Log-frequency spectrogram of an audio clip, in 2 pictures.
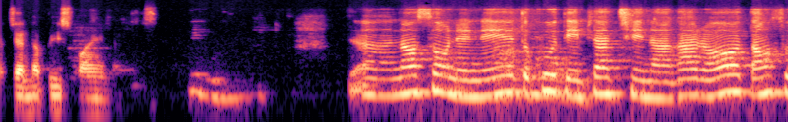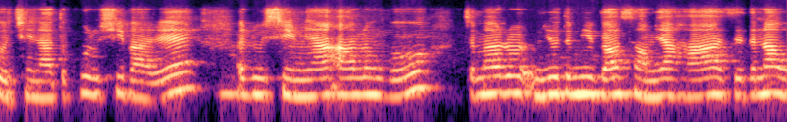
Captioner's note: speaking in another language/ Interpretation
